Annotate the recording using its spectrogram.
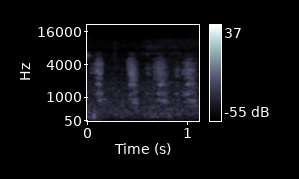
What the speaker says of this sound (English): I could hear the dog.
